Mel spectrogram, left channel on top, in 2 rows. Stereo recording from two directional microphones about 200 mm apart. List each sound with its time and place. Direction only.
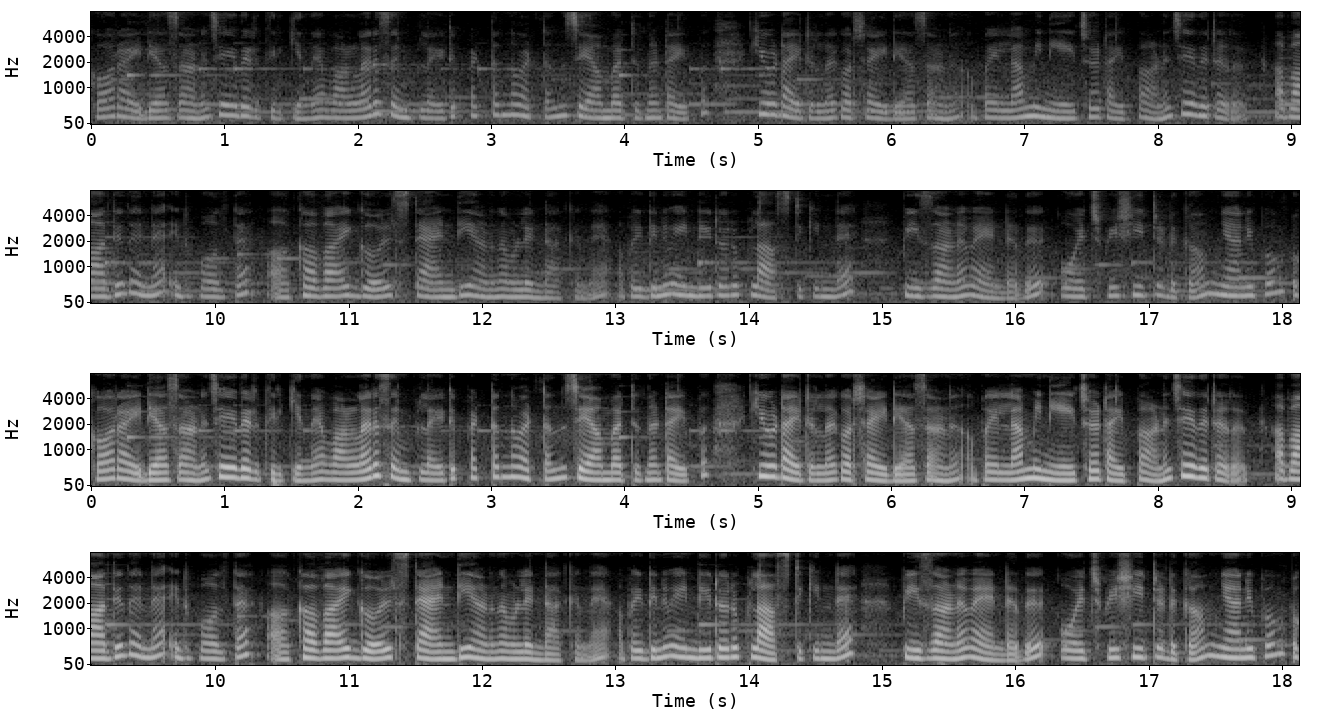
0.0 s a woman's voice: 40° right (ahead or behind)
